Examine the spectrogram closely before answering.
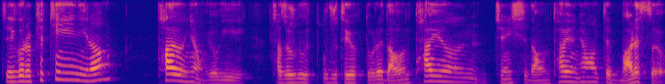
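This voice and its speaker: A fairly high male voice swinging very widely in pitch. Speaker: podcast host. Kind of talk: casual monologue. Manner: halting.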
